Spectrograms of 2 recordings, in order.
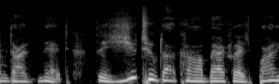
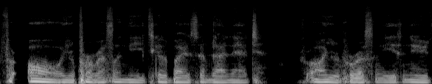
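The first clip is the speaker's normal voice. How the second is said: low, smooth jazz radio announcer voice; 6 semitones lower than usual. Addressing listeners with a plug for the website: smooth jazz voice. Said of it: "give you the smooth jazz voice".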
